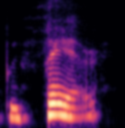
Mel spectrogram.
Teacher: mayor fuerza de voz en la última sílaba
